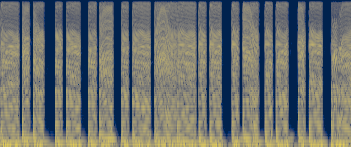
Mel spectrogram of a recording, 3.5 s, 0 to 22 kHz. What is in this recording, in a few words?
future rave samples, 136bpm, A; Synco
